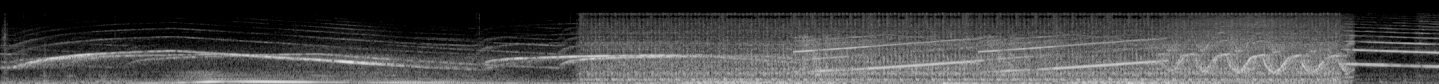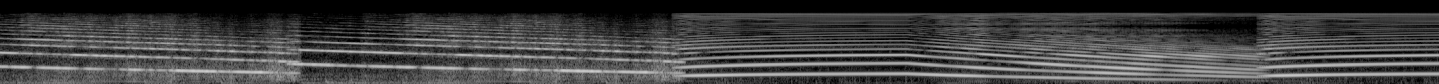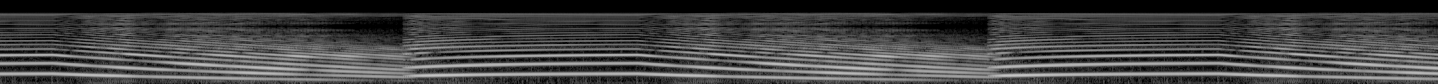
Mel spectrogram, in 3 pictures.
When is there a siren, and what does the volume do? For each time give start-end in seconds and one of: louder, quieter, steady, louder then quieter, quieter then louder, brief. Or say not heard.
0.0-43.1 steady.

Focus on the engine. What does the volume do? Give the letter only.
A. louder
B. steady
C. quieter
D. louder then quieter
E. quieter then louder
E.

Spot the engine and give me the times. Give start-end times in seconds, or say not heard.
0.0-13.4.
